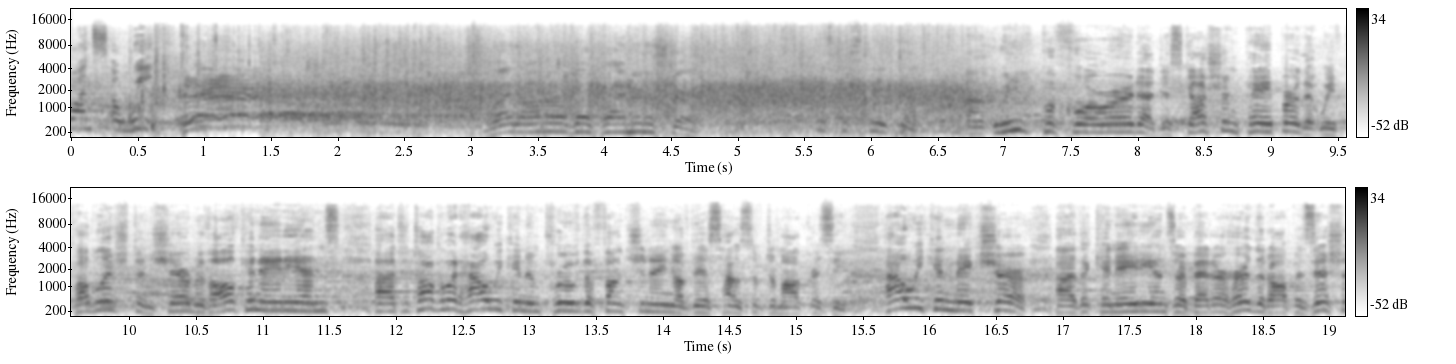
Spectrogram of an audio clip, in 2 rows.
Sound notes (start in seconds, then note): 4.2 some Applause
